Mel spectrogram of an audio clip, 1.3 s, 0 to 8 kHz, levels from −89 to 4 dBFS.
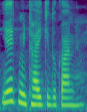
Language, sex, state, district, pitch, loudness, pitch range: Hindi, female, West Bengal, Alipurduar, 210 Hz, -14 LUFS, 195-250 Hz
